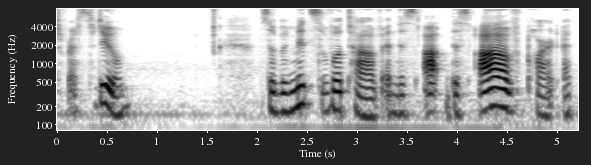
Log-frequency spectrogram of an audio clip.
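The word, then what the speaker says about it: בְּמִצְוֹתָיו: with a kamatz, and this yud will not be sounded. And then this is a vav, so it's going to say tav, b'mitzvotav.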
